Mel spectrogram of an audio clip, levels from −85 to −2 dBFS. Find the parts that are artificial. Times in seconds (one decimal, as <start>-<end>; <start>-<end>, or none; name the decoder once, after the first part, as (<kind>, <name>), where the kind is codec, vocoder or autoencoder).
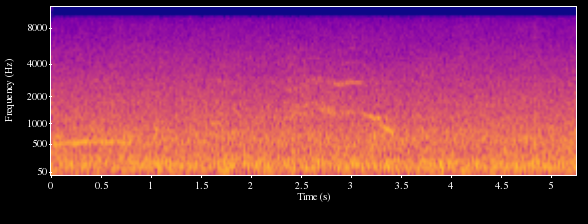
0.0-4.3 (vocoder, BigVGAN v2)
